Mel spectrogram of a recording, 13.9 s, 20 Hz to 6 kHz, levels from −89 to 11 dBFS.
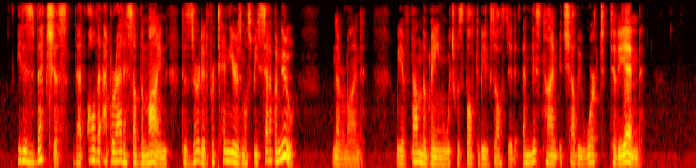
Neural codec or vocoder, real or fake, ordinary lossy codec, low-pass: none; real; MP3, 48 kbps; 5.4 kHz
